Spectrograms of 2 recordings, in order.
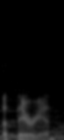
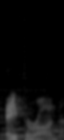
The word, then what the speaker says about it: Aetheron: Is a fairly small city, but it was a walled city known Aetherian. Or I'm sorry, Aetheron would be how you pronounce it.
